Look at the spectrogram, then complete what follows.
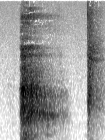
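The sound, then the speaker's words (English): A voice imitates exaggerated heavy breathing: one long, forceful, noisy exhale that trails off, followed by the start of a sharp second breath. No words are spoken. “Or even if we don't say anything, just breathing hard.”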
